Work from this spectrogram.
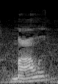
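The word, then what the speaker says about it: Marlion: things first his name's marlon that's spelt m-a-r-l-i-o-n and i asked how you pronounce it they said well his nickname's fish so it's pronounced okay it's pronounced like the fish so um incredible story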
